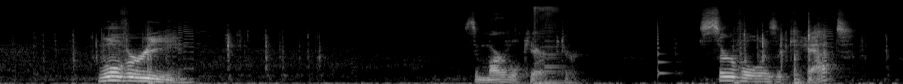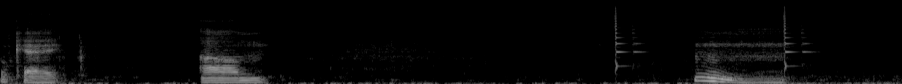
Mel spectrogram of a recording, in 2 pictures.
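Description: Short electronic game tones chirp and slide downward in pitch.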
